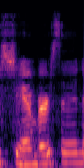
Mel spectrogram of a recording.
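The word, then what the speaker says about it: Chambourcin: Lindsay, how do you pronounce that? It's a blend of Chamberson and Merlot.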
